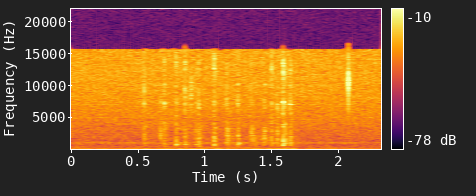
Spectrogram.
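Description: Faint, quick keystrokes on a computer keyboard as a word is typed.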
